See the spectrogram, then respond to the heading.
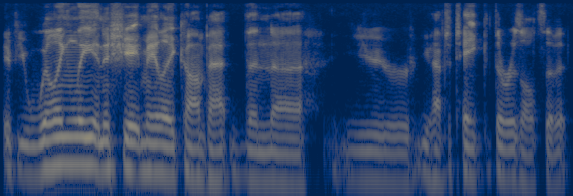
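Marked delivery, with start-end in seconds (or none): none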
